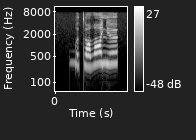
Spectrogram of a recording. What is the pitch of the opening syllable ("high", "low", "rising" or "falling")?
high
